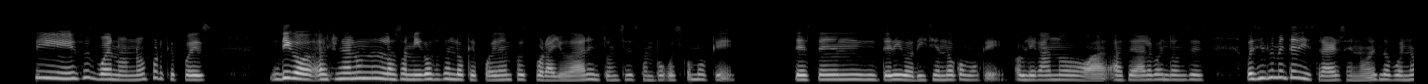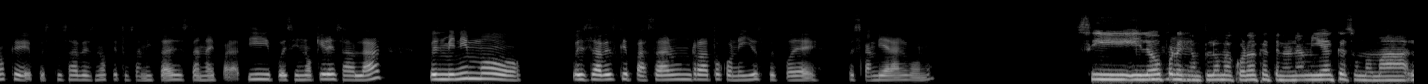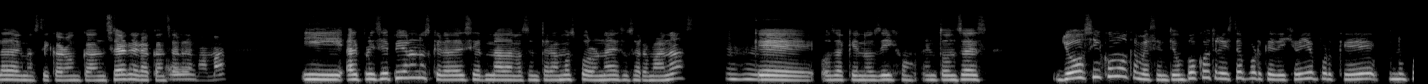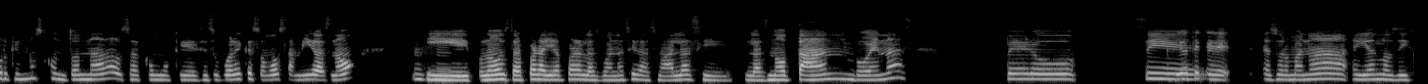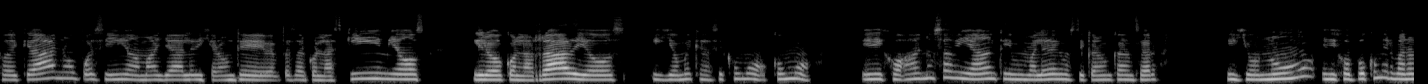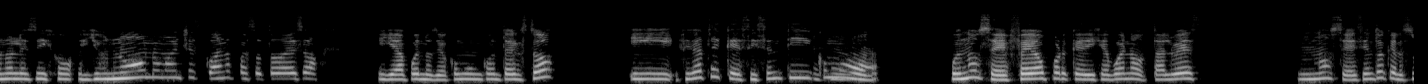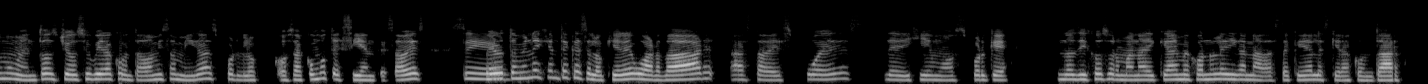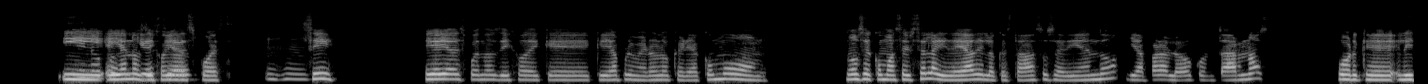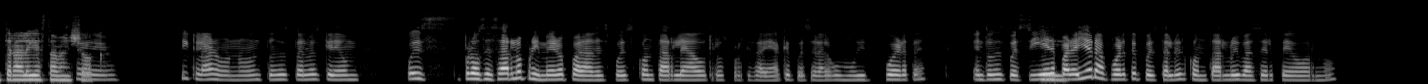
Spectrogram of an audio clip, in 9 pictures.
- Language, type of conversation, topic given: Spanish, podcast, ¿Cómo ayudas a un amigo que está pasándolo mal?
- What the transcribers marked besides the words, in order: other background noise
